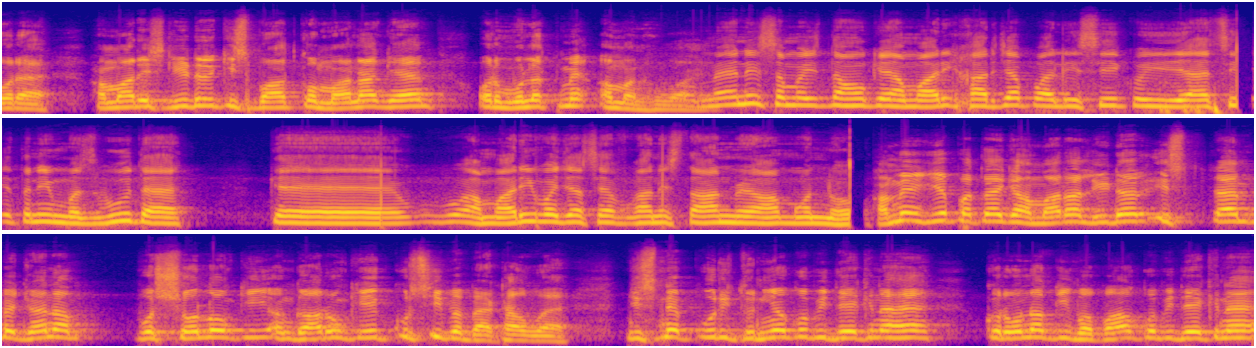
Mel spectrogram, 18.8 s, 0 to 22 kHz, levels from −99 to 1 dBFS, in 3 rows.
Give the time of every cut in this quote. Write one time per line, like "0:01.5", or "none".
0:03.6
0:10.6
